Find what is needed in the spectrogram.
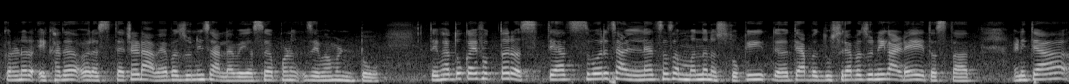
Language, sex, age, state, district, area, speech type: Marathi, female, 45-60, Maharashtra, Sangli, urban, spontaneous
